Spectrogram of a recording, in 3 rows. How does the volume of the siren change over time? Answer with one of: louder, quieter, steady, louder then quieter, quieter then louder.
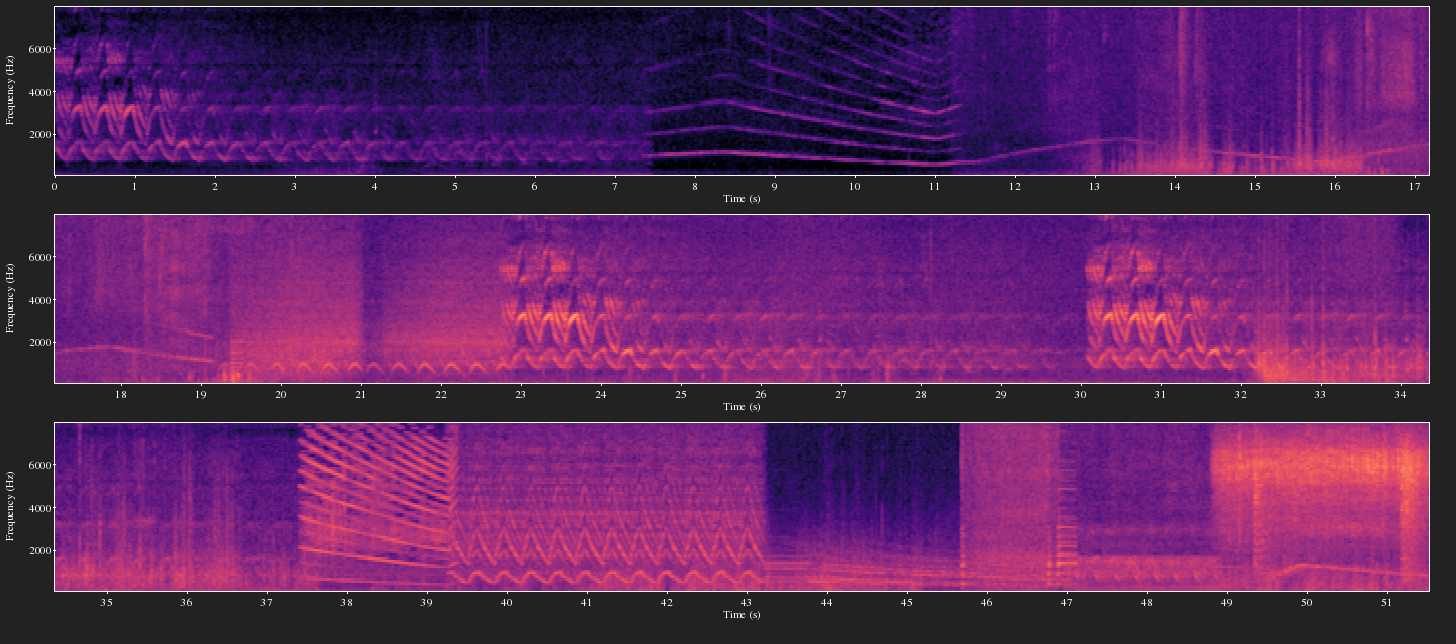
louder.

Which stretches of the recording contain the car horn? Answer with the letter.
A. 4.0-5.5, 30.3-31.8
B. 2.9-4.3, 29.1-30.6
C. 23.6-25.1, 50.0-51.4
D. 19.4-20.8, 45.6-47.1
D.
